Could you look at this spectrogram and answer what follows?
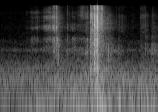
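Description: Small scissors trim paper for a crinkly junk journal bag, giving one short, crisp snip up close, preceded by a fainter cut, in an otherwise quiet room.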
